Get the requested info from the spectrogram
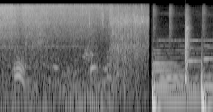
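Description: Slices of beef sizzling on a hot flat-top griddle, a steady hiss, with faint voices in the background. Music cuts in suddenly about three seconds in.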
